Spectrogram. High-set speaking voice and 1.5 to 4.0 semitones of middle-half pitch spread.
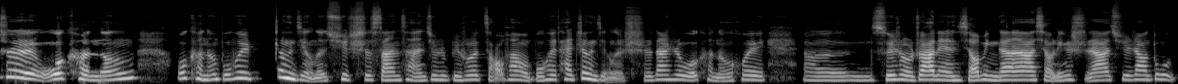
Yes: high, 210 Hz; average, 2.7 semitones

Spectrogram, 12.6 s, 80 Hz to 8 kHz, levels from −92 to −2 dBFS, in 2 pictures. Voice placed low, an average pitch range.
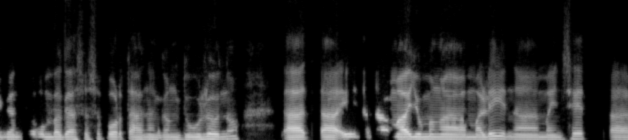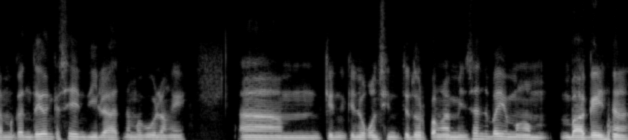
No: low, 130 Hz; narrow, 1.5 semitones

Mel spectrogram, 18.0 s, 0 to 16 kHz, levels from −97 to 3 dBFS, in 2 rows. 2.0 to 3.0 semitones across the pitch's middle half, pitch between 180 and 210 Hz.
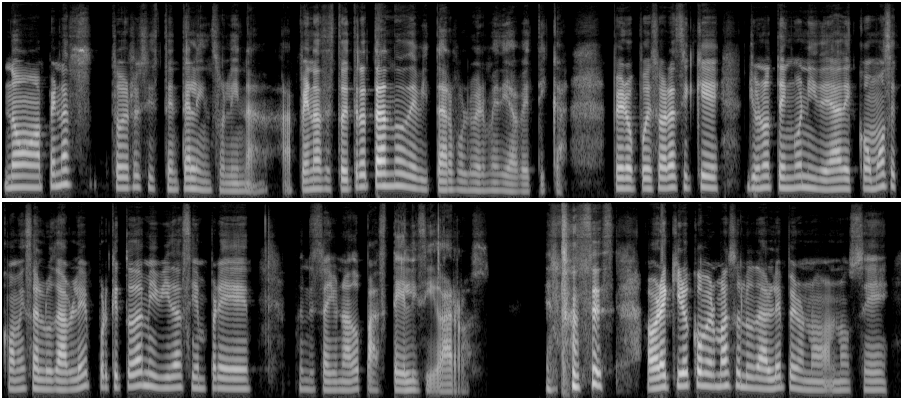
No: average, 3.7 semitones; high, 190 Hz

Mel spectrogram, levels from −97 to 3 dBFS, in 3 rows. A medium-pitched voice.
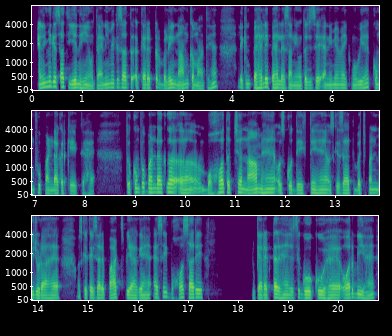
No: low, 115 Hz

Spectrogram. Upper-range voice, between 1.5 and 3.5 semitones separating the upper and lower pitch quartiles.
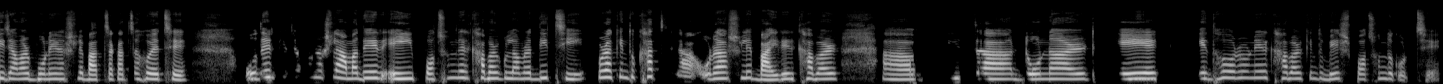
Yes: very high, 270 Hz; average, 3.1 semitones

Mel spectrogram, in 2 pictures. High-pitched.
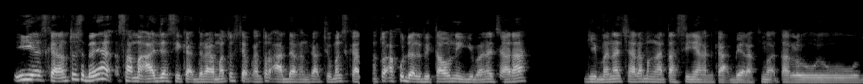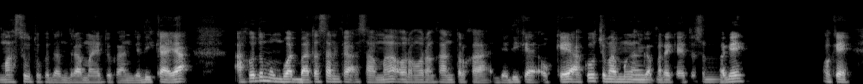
No: low, 120 Hz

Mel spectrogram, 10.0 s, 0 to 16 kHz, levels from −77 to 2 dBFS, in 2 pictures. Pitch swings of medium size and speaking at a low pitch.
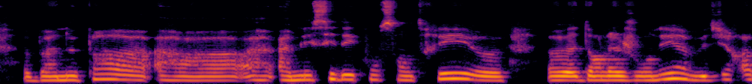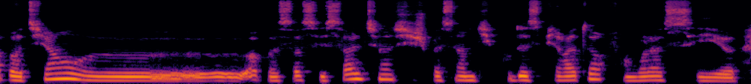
No: average, 3.0 semitones; medium, 180 Hz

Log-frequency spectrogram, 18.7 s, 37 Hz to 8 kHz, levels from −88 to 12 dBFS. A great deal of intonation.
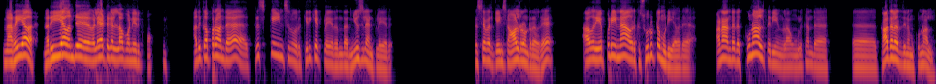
Yes: wide, 7.4 semitones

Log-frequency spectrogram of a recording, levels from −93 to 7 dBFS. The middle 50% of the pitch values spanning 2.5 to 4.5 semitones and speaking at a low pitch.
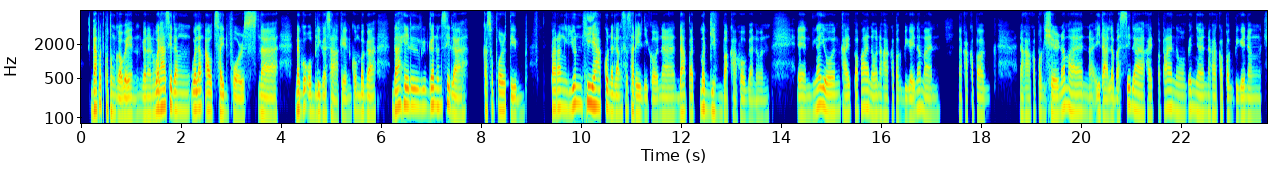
Yes: average, 4.1 semitones; low, 125 Hz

